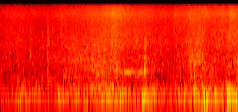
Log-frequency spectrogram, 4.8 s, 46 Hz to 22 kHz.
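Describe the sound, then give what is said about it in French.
Heavy ocean waves surge and crash around a boat crossing the waves, throwing up foam about 8 metres high and 10 metres wide that engulfs the boat; a continuous loud wash of surf and spray with wind buffeting the microphone, swelling louder toward the end. “Ça englobe le bateau en fait.”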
